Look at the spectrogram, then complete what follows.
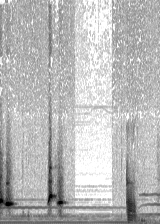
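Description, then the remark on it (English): Short, sudden involuntary whistle tics: a quick pair of high chirps, then another pair a second later, fairly clear over a low steady hum, followed by a brief throaty noise. “I think I picked up the whistle”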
